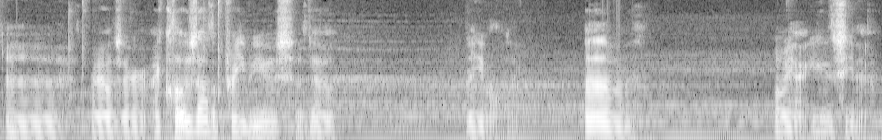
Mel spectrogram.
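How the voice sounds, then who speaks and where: A man's voice: sits low, animated, takes it slowly, pauses often, a little mellow, soft background music. A man livestreaming casually, thinking aloud, muttering to himself and repeating phrases as he goes.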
